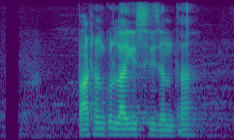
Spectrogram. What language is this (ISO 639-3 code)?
nep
